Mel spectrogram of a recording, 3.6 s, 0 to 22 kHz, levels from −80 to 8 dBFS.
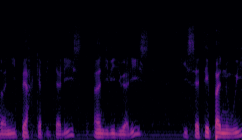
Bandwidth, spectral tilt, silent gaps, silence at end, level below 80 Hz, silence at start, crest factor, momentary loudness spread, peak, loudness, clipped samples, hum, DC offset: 12 kHz; -6 dB/octave; none; 0 s; -62 dBFS; 0 s; 22 dB; 19 LU; -20 dBFS; -43 LUFS; under 0.1%; none; under 0.1%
